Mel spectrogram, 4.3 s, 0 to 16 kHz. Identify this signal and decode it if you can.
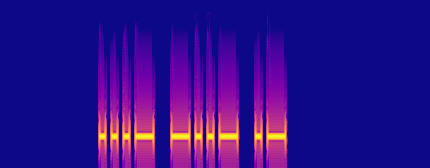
Morse code, heard as a keyed tone, about 20 wpm, 700 Hz. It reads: VXA
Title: USA Call Sign Postfixes - 3 Letters 20wpm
